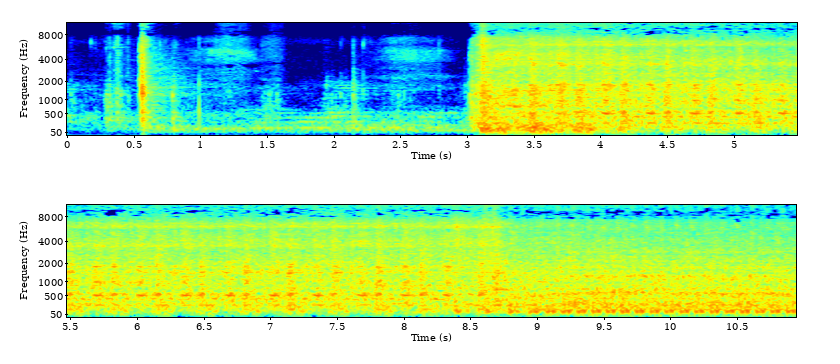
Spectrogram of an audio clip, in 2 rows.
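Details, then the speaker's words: 2014 Landmaster LM650 UTV with 653cc Subaru engine, started after sitting a few days: brief crank, then even, low, steady idle after idle was adjusted down from too high; normal idle. "Alright, this one's gonna idle lower. We adjusted the idle because it idled too high."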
